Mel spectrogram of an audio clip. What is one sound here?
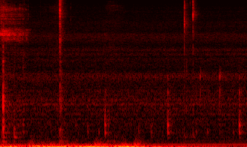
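A pickaxe chips at stone in quick, dry knocks.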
